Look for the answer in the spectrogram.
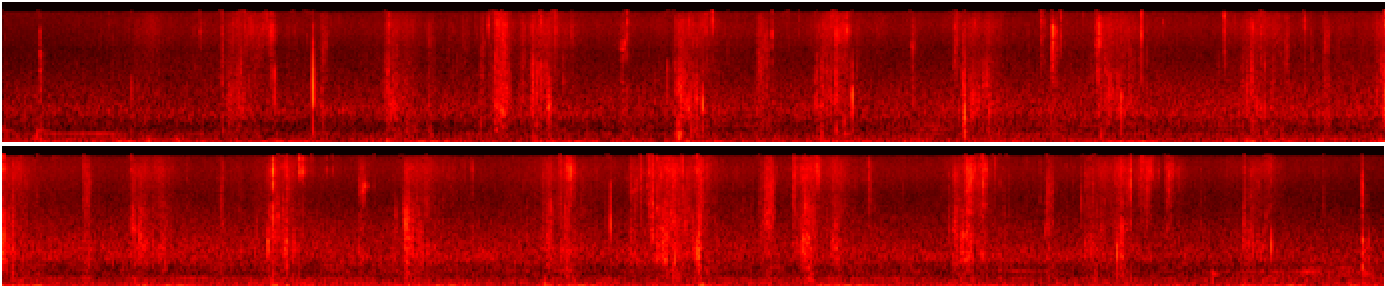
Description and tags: walking on wood chips
walking on wood-chips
